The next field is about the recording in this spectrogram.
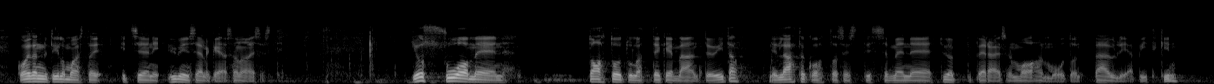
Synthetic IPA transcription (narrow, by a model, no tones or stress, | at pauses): koit̪ɑnnyt̪ilmɑist̪ɑ | it̪seænihyʋinselkḛæ̰sɑnɑjsest̪i̥ | josːuomeːn | t̪ɑht̪o̞ːt̪ulːɑt̪ːe̞ke̞mæːnt̪øit̪æ | nʔilæht̪øko̞ht̪ɑse̞st̪issemeneːt̪yøpːæpeɾæisemmɑːhɑmmṵːt̪o̰nʋæylḭæ̰pit̪k̟in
